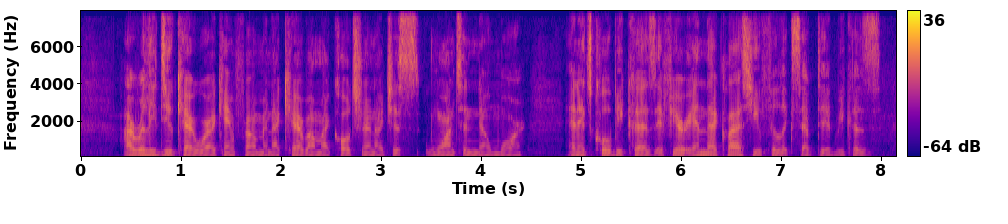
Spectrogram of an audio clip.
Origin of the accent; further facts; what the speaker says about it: Albuquerque, New Mexico, United States; I was born and raised here in Albuquerque, New Mexico.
